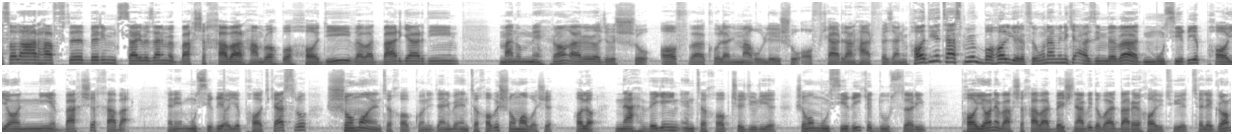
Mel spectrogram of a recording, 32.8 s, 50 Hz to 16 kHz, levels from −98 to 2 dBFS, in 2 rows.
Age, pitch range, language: 20-39, 110-145 Hz, Persian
